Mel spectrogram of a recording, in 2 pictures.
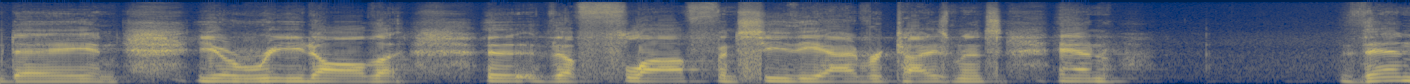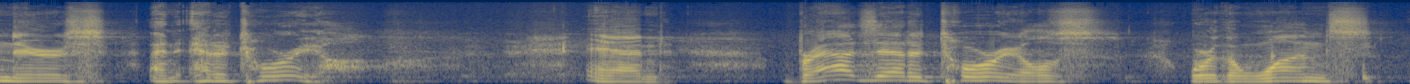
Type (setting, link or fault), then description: setting, large echoing room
